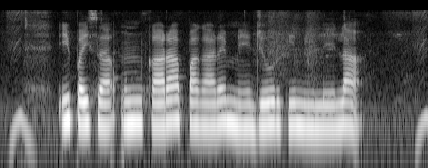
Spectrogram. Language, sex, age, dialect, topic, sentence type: Bhojpuri, female, 25-30, Northern, banking, statement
